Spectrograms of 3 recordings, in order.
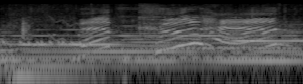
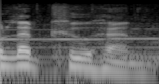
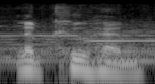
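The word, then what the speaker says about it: Lebkuchen: an ill-bred old fool leban oh Leb kuhan okay that's how you say it Leb kuhen either way P Hans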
